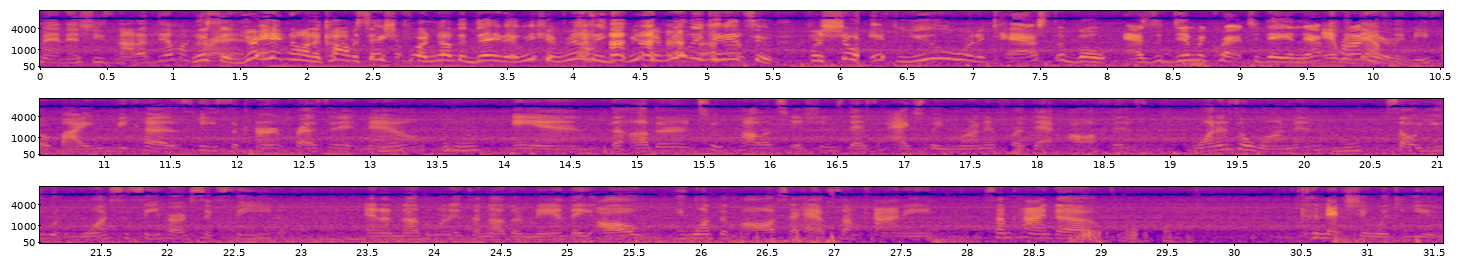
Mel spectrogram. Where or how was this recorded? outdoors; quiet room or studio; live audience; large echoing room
outdoors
